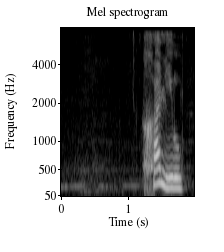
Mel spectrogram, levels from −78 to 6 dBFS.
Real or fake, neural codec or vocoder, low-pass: real; none; 7.2 kHz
